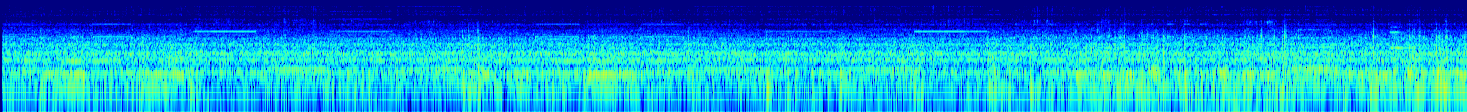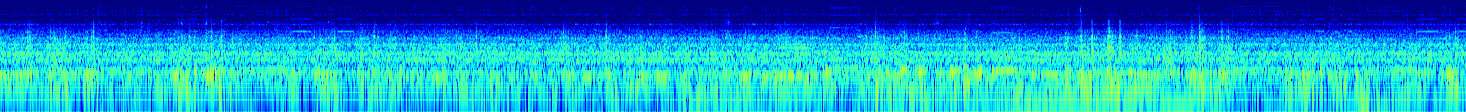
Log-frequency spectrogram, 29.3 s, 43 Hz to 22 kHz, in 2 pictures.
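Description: CTC 3D printer printing: its stepper motors give short whining tones that jump in pitch as the print head moves back and forth, over the steady hum of the print-head cooling fans.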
